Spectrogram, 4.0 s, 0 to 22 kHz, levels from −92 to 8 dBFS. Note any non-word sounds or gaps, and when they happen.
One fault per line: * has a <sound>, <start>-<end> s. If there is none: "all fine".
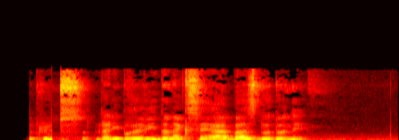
* has a dropout, 0.5-0.6 s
